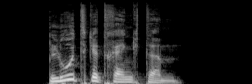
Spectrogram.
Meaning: strong dative masculine/neuter singular of blutgetränkt
- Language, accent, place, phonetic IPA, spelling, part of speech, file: German, Germany, Berlin, [ˈbluːtɡəˌtʁɛŋktəm], blutgetränktem, adjective, De-blutgetränktem.ogg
